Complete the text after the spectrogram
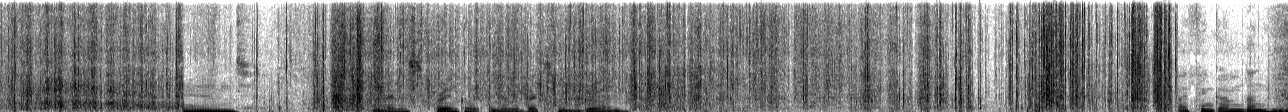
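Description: Grain pours and patters onto dry leaves on the ground.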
